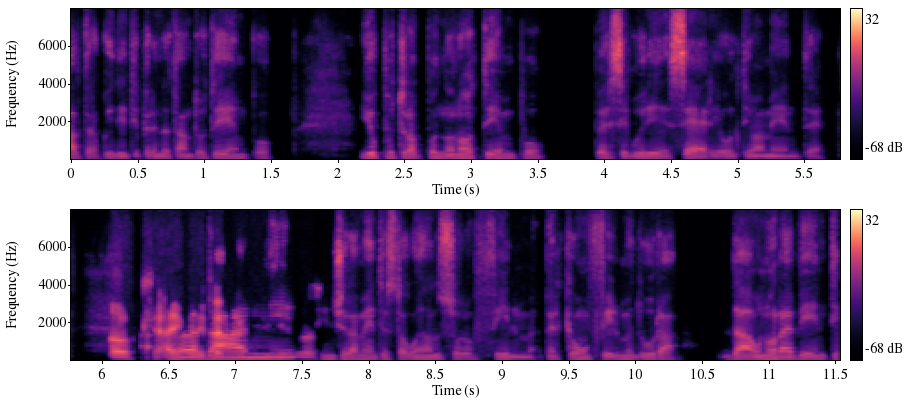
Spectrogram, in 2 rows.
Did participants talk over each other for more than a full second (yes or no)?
yes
